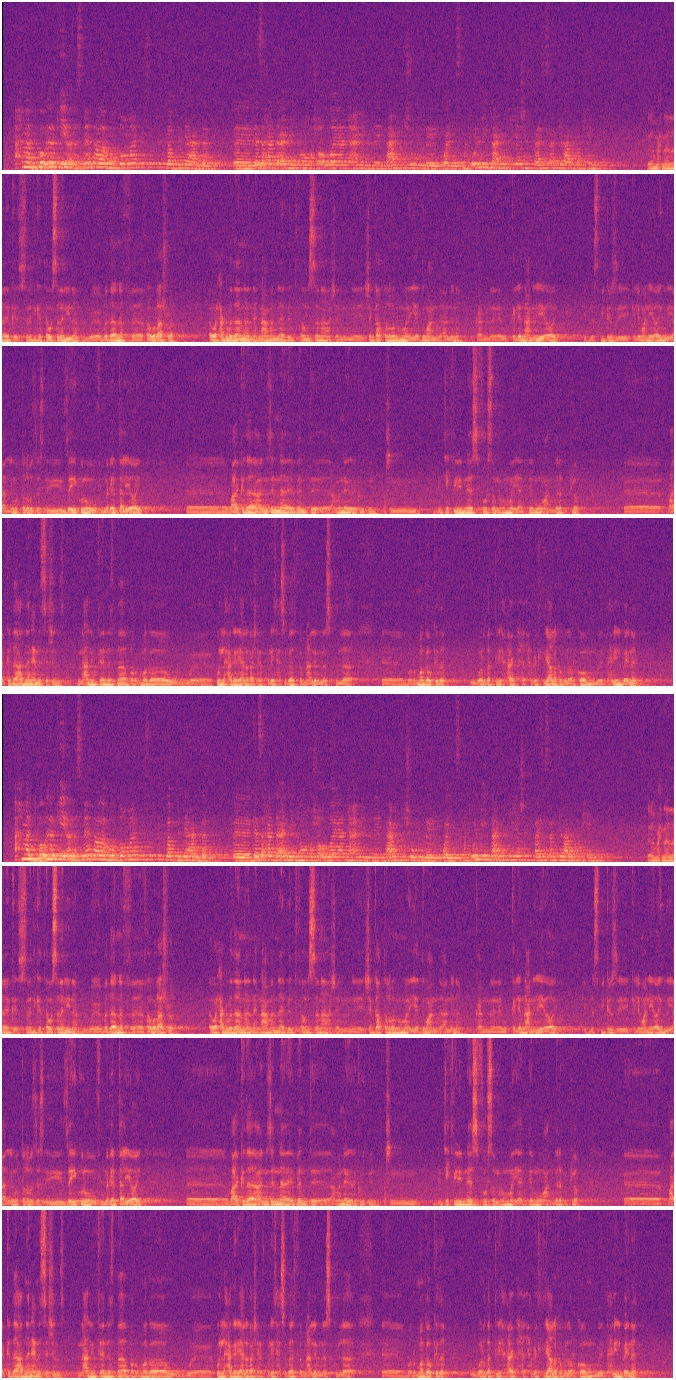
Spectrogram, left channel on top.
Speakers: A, on the right; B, on the left.
A: احمد بقولك ايه انا سمعت على موضوع مايكروسوفت كلاب بتاعك ده آه، كذا حد قال لي ان هو ما شاء الله يعني عامل انت عامل فيه شغل كويس ما تقولي انت عامل فيه عشان كنت عايزه اسالك كده على كام حاجه
B: تمام احنا أنا ك- السنة دي كانت أول سنة لينا وبدأنا في في أول عشرة أول حاجة بدأنا إن احنا عملنا إيفنت في أول السنة عشان نشجع الطلبة إن هم يقدموا عن عننا وكان واتكلمنا عن ال AI جبنا سبيكرز يتكلموا عن AI ويعلموا الطلبة ازاي ازاي يكونوا في المجال بتاع ال AI آه وبعد كده نزلنا إيفنت آه، عملنا ريكروتمنت عشان بنتيح فيه للناس فرصة إن هم يقدموا عندنا في الكلاب آه، وبعد كده قعدنا نعمل سيشنز بنعلم فيها الناس بقى برمجة وكل حاجة ليها علاقة عشان أنا في كلية حاسبات فبنعلم الناس كلها آه، برمجة وكده وبرضك ليه حاجات حاجات ليها علاقة بالأرقام وتحليل البيانات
